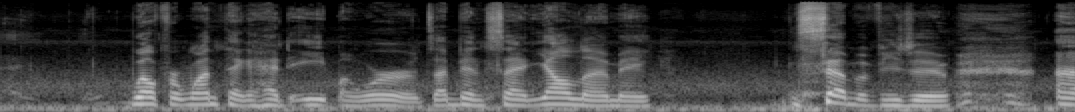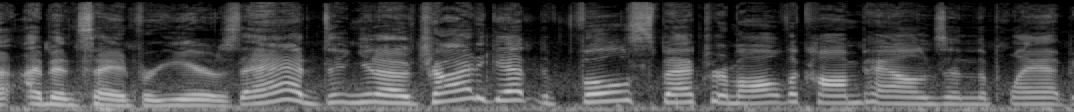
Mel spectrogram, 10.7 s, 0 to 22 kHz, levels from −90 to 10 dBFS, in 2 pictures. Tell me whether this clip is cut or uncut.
uncut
